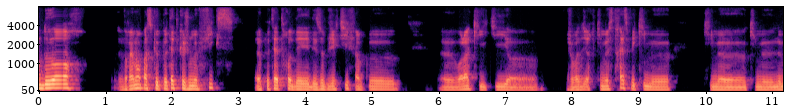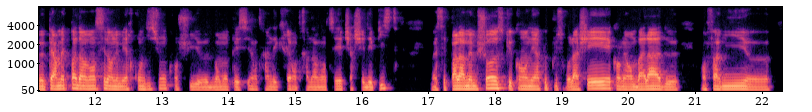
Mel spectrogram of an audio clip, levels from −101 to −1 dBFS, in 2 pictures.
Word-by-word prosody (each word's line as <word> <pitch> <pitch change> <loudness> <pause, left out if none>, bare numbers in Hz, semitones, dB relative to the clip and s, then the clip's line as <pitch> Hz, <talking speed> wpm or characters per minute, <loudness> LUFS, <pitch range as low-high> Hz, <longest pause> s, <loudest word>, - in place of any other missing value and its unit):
dehors 140 +1 +6 0.4
de 90 - -15
vraiment 110 +7 +3
parce 120 -1 0
que, 120 - +2
peut-être, 130 +3 +1
que 125 -3 +2
je 110 - +1
me 110 -1 +4
fixe 135 +6 -10 0.3
heu, 95 - 0
peut-être, 115 +2 +1
heu, 100 - -1
des 95 -1 +2
des 95 +2 0
objectifs 100 +4 -4
un 95 - -3
peu, 95 0 -4 0.6
heu 85 -1 -4
voilà 95 +5 0
qui 90 -4 -7
qui 90 0 -3
heu, 80 -1 -5 0.5
je 90 - -6
voudrais 90 +1 -1
dire, 90 0 -5
qui 100 - -8
me 100 - +1
stressent 125 +5 -5
mais 105 - -3
qui 105 -1 -6
me 90 -1 -2 0.5
qui 90 - -7
me 85 -2 0
qui 90 - -9
me 85 -1 -1
ne 90 +1 0
me 100 +1 +2
permettent 110 +1 +2
pas 125 - +4
d'avancer 110 0 +2
dans 105 - +3
les 100 - +2
meilleures 100 0 -2
conditions 105 +3 -3
quand 100 -5 -11
je 95 - -16
suis, 95 -1 -5
heu, 85 0 -1
devant 90 +2 -2
mon 90 0 -3
PC, 90 +3 -6
en 95 - -5
train 90 - -10
d'écrire, 90 +2 -5
en - - -6
train 85 +1 -12
d'avancer 85 +2 -3
et - - 0
de - - -18
chercher 95 -3 -7
des 85 -1 +2
pistes. 125 +6 -6 0.5
Bah - - -4
c'est - - -9
pas 105 - +5
la 110 -1 +7
même 105 -1 +5
chose 130 +4 +4
que 115 - 0
quand 105 -1 -1
on 100 - +3
est - - +3
un 100 - +1
peu 105 -1 -5
plus 100 -2 -10
relâché, 115 +6 +4
quand 100 -5 -2
on - - 0
est - - 0
en 95 0 0
balade, 95 +1 +4
heu, 90 0 -2 0.3
en 100 - -4
famille, 105 +1 +2
heu 90 -1 -3
100 Hz, 230 wpm, -22 LUFS, 90-110 Hz, 0.6 s, la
